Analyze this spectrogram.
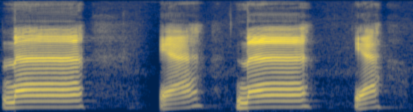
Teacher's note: Nunnya di atasnya fathah. Fathahnya tegak tapi berarti vokal a-nya dua harakat.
